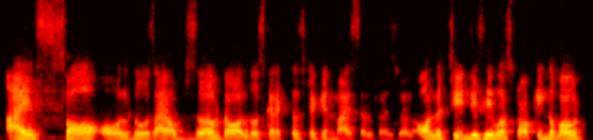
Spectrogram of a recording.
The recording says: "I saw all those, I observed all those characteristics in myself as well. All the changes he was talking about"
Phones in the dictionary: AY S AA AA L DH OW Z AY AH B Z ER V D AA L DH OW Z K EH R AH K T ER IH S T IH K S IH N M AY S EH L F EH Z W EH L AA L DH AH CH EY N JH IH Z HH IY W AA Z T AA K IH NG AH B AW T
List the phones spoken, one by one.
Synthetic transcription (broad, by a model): AY S AA AA L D OW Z AY AH B Z ER V D AA L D OW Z K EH R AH K T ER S T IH K IH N M AY S EH L F EH Z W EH L AA L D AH CH EY N JH IH Z HH IY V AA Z T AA K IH NG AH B AW T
